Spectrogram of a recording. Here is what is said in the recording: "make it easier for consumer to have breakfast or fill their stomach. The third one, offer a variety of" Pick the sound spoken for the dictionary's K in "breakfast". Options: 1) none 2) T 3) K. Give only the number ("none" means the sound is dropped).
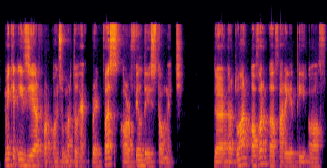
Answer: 3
